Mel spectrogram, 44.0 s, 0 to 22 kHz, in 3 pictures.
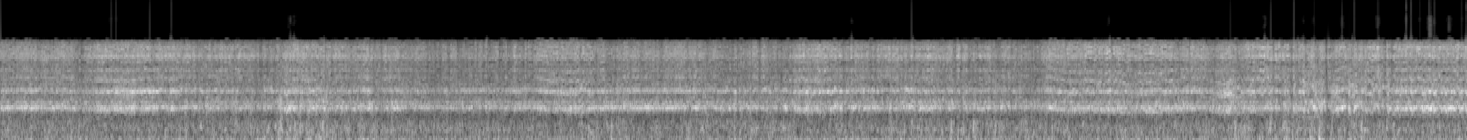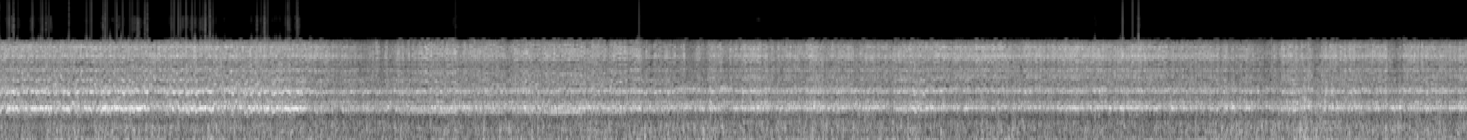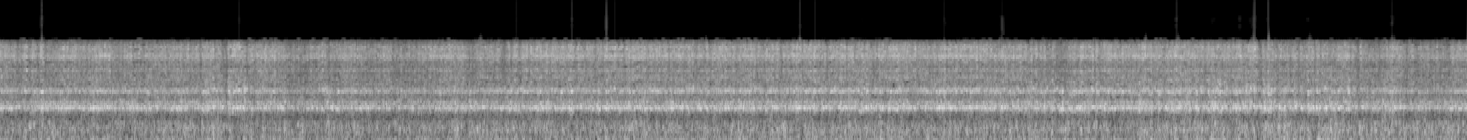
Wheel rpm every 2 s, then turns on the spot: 230, 230, 230, 230, 230, 220, 200, 200, 200, 210, 210, 230, 230, 240, 230, 230, 240, 230, 230, 230, 230, 240.
none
